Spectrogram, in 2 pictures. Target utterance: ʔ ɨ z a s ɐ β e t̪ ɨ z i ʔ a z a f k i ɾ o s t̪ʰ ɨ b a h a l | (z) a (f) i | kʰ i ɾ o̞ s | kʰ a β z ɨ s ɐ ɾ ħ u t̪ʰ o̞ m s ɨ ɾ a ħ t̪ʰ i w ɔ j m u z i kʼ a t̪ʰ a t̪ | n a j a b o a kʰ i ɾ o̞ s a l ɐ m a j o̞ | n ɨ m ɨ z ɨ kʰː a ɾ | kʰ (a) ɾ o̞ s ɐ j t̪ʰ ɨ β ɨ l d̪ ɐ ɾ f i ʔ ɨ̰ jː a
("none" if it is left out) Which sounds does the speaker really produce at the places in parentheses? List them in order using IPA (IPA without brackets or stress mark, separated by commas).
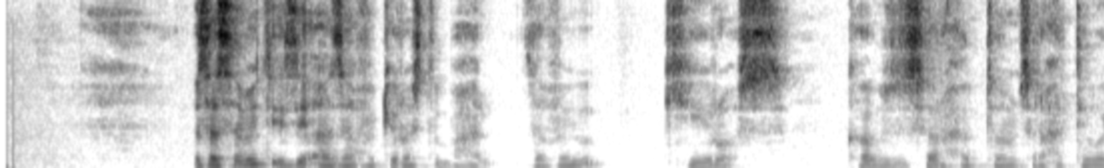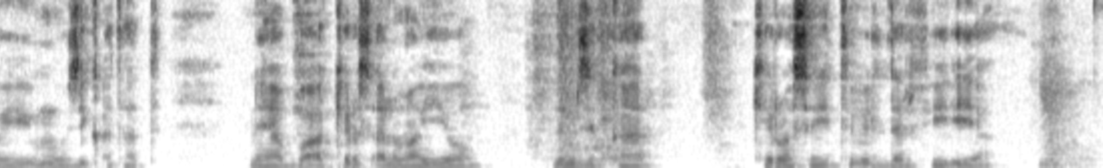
z, f, i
